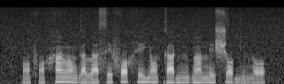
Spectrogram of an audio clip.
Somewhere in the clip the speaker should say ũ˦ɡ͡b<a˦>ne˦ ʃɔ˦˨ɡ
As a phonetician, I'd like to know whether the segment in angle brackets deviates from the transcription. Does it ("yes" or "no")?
yes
